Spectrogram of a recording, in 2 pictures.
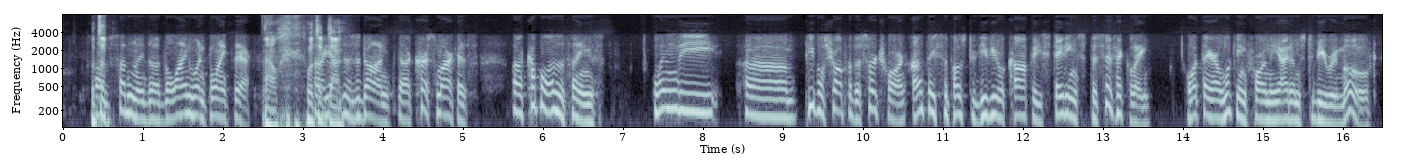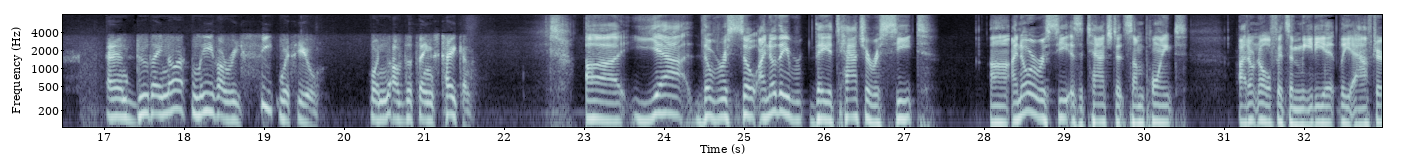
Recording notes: takes calls from the audience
